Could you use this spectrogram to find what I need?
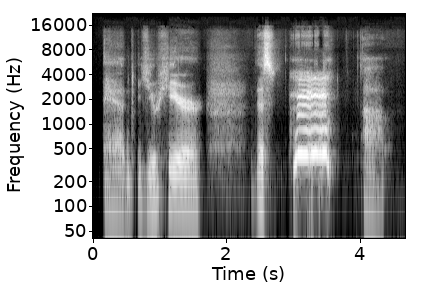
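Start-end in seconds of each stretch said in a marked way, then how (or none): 2.3-4.3 loud high-pitched giggling. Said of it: "giggles kinda come from different spots in the water".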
